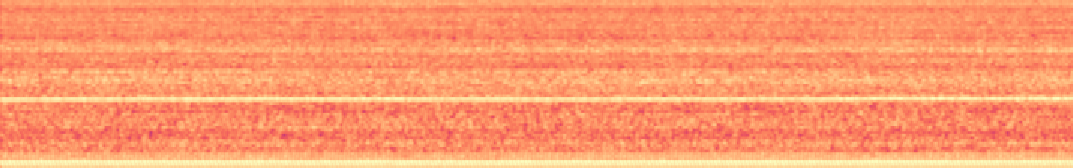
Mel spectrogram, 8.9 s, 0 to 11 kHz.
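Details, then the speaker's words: Generator model 030471-01, stored 5+ years, was putting out only 35 V and now repaired to 120 V at proper engine speed: steady, even drone with a faint whine, no misses or surging; normal running. "So now that we have proper voltage, proper engine speed, I'm gonna start it up, throw 3000 watts on it, make sure things stay good."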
